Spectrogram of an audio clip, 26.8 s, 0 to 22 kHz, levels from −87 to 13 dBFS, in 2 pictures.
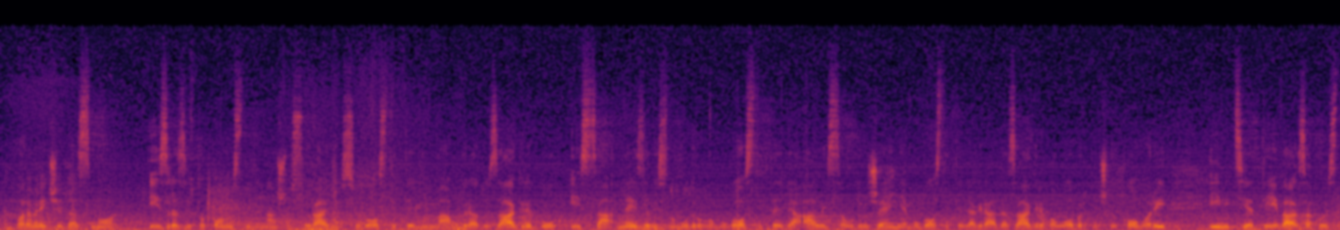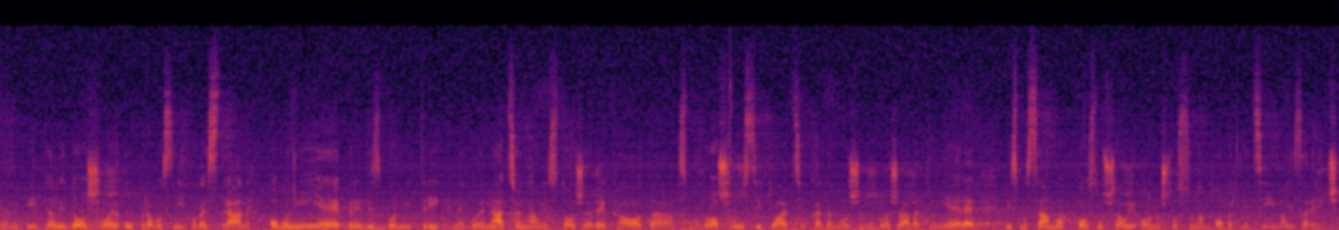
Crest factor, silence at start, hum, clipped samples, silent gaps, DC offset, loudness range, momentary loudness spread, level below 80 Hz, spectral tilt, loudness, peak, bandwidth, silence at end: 22 dB; 0 s; none; under 0.1%; none; under 0.1%; 2 LU; 7 LU; -46 dBFS; -4 dB/octave; -24 LUFS; -2 dBFS; over 20 kHz; 0 s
